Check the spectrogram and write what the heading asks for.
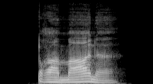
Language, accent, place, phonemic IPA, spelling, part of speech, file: German, Germany, Berlin, /bʁa(x)ˈmaːnə/, Brahmane, noun, De-Brahmane.ogg
- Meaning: Brahmin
